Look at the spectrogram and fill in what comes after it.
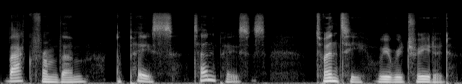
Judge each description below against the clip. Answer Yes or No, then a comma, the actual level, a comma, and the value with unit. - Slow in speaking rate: Yes, slow, 130 wpm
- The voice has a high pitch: No, low, 125 Hz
